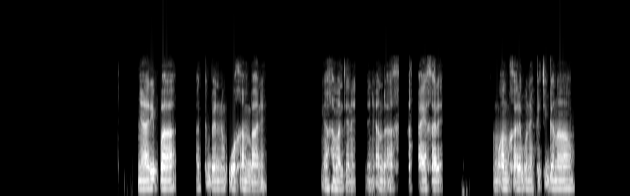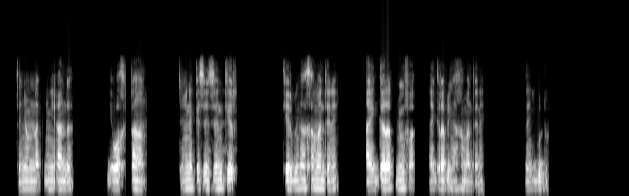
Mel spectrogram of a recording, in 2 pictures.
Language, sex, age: Wolof, male, 18-24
